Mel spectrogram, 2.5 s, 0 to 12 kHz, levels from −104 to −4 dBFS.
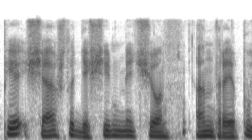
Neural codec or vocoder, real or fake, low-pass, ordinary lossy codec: none; real; 7.2 kHz; Opus, 64 kbps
